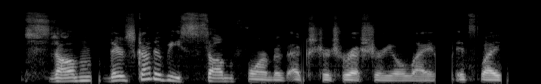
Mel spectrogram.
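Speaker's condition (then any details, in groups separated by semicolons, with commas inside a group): No condition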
